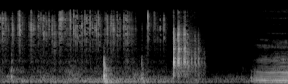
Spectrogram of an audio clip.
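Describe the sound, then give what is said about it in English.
Dice clatter and tumble across a table for about two seconds, a busy rattle of sharp clicks and knocks that stops abruptly, landing on two fives, followed shortly by a steady low humming tone. “Two fives.”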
